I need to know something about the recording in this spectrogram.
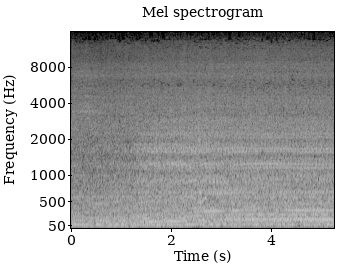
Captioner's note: forklift whirring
